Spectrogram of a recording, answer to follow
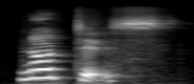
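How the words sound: It is said in a British accent.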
